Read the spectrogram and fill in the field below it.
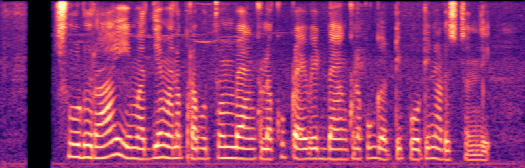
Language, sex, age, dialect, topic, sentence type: Telugu, female, 31-35, Telangana, banking, statement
